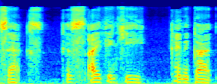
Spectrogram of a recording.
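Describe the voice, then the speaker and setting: Very slowly and in a monotone, flat intonation, a woman speaks at a very deep, low pitch. Noticeable background noise runs underneath. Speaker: online radio host. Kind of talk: casual live-stream chat. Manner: soft-spoken. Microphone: too quiet, listeners had to turn her up.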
